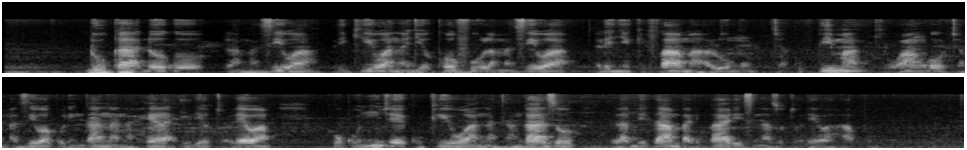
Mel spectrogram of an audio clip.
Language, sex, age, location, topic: Swahili, male, 25-35, Dar es Salaam, finance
